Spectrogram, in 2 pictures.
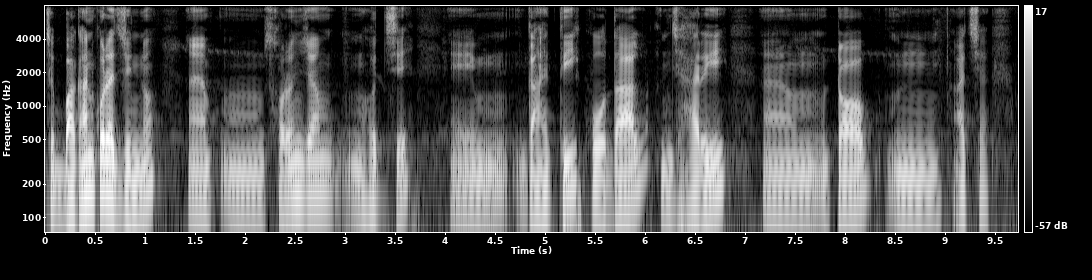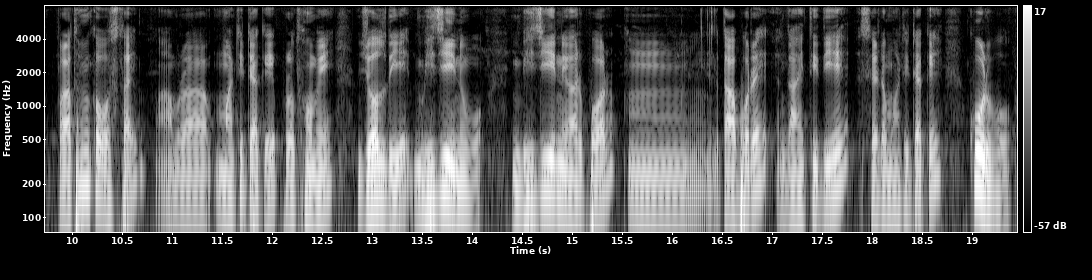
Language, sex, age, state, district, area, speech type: Bengali, male, 30-45, West Bengal, Purulia, rural, spontaneous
